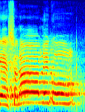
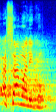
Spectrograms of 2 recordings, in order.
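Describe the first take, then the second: First: The greeting is drawn out long. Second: The greeting is said quickly.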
